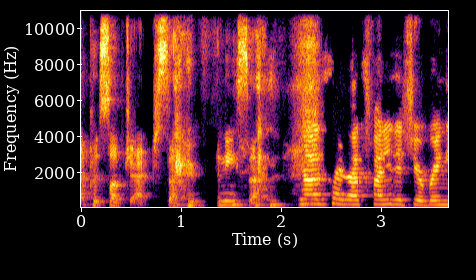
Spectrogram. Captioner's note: chuckles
